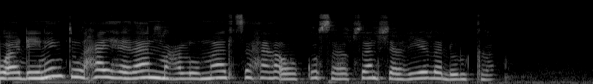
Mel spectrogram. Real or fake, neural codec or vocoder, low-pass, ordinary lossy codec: real; none; 10.8 kHz; none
